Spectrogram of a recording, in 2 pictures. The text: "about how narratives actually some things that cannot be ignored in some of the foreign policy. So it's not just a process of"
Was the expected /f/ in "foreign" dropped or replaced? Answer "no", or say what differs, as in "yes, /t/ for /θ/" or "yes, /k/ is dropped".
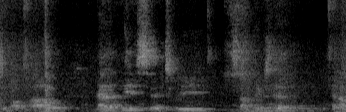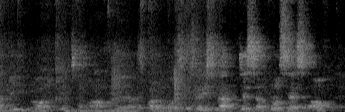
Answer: yes, /p/ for /f/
